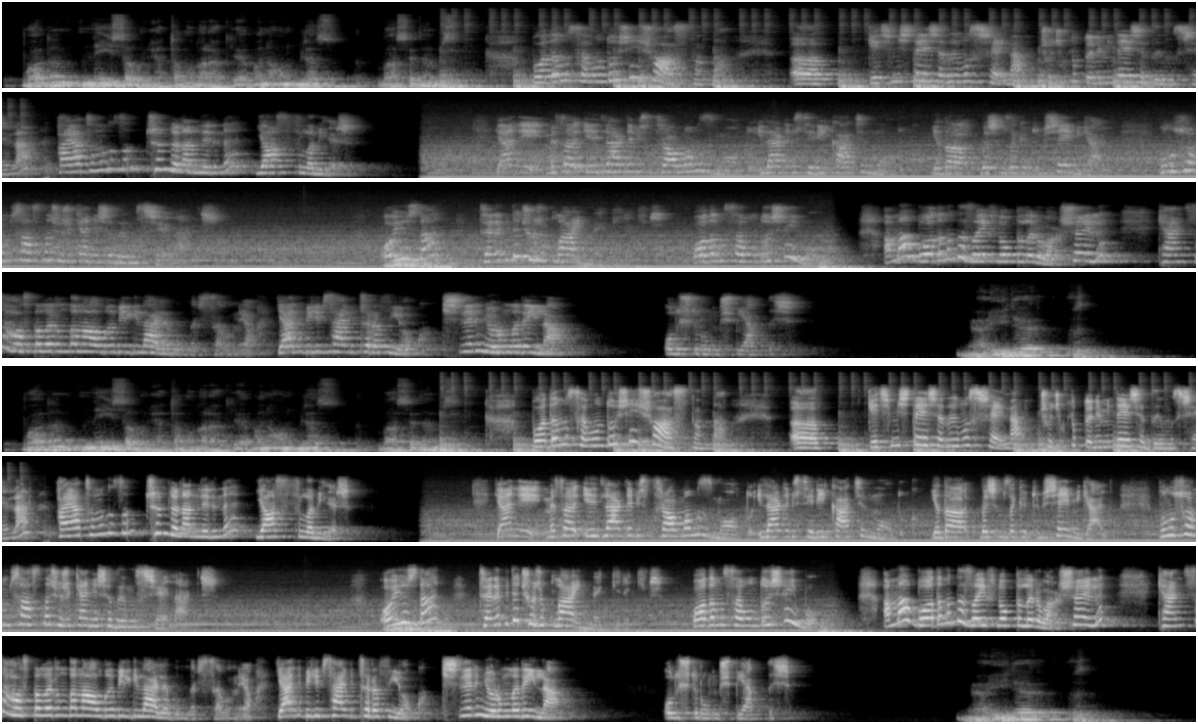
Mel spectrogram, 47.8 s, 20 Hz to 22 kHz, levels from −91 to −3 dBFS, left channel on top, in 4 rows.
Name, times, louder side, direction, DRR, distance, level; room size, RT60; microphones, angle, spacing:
voice 1, 0.2-3.3 3.7-4.5 27.7-28.3 45.4-46.6, left 1 dB, 20° left, 1 dB, 0.6 m, -28 dB
sound 1, 4.4-12.4, equal, 20° right, 1.3 m, -31 dB
voice 2, 4.8-8.2 8.7-12.2 12.5-15.4 16.6-20.9 21.2-26.0 27.4-28.2 28.6-30.5 30.8-32.0 32.4-41.4 42.4-43.7, right 8 dB, 60° right, 11 dB, 0.4 m, -24 dB
sound 2, 16.1-32.2, left 1 dB, 85° left, 1.2 m, -35 dB
6.0 x 3.2 x 2.8 m, 0.85 s
head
